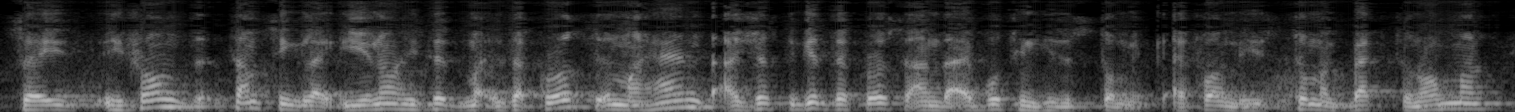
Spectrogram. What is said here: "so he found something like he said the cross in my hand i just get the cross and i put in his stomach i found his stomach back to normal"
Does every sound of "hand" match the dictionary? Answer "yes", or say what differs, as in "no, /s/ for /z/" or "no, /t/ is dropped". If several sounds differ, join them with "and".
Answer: yes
